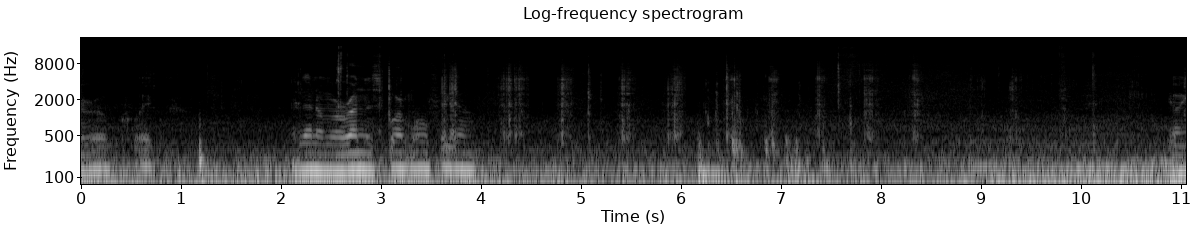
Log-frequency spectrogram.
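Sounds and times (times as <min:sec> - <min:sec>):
car engine low rumble: 0:00.0 - 0:11.0
interior clicks and creaks: 0:01.0 - 0:10.9.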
